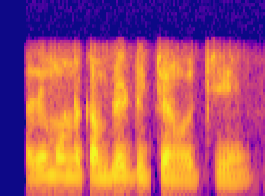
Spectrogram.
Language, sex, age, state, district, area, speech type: Telugu, male, 30-45, Andhra Pradesh, Bapatla, rural, conversation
